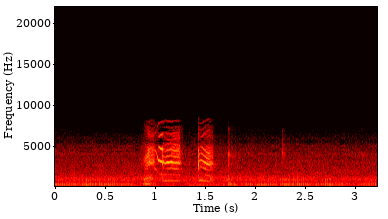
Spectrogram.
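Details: A single high-pitched kitten meow, split into two quick pulses, rises out of steady indoor hiss. It comes from one of two new pet kittens: Chilli, the smaller, louder young queen with white markings, or her all-black brother Pepper.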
